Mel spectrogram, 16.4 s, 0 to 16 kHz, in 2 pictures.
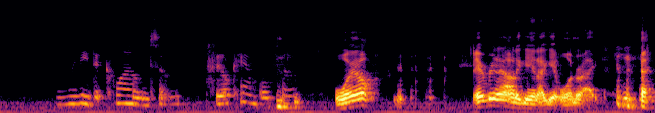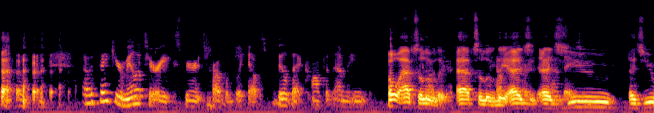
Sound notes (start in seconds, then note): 7.5 laughter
